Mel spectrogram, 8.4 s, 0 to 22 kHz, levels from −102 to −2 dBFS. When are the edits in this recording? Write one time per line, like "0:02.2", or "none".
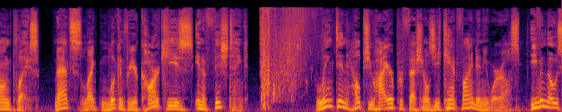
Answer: none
